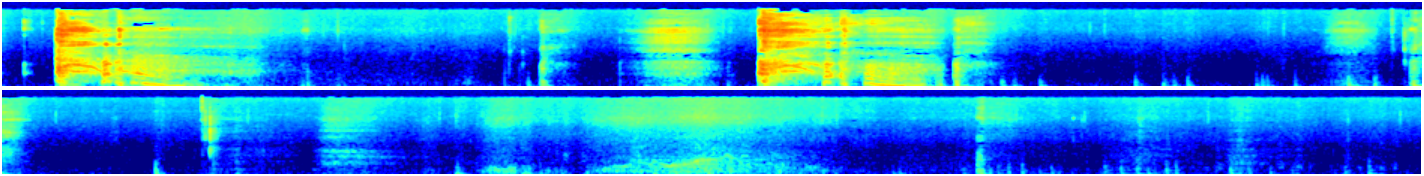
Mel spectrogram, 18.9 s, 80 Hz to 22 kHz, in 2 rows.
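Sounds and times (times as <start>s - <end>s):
person coughing: 0.4s - 1.5s, 5.1s - 6.6s
faint breaths: 4.1s - 4.9s, 11.0s - 15.0s.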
